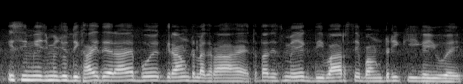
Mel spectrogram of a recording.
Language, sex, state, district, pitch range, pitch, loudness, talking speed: Hindi, male, Uttar Pradesh, Lalitpur, 155-185 Hz, 170 Hz, -13 LUFS, 310 wpm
